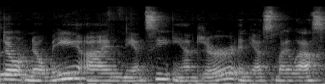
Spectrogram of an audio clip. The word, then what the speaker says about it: Anger: So those that don't know me, I'm Nancy Anger, and yes, my last name is spelled like Anger, A-N-G-E-R, and I'm an intuitive guide and master energy healer.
